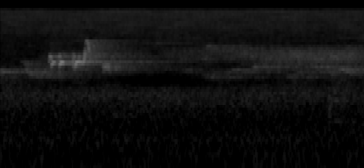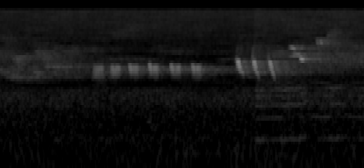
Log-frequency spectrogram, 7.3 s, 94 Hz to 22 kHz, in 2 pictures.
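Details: Song thrush singing in a forest at about 7–8 pm on 1 May 2023, beside a snow dump; a short note repeated five times in quick succession, then another rapid repeated burst, with other birds faintly in the background.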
